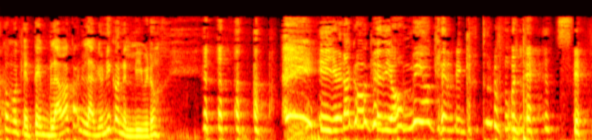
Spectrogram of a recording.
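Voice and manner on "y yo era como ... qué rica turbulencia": laughing. Real, not acted. Confessing she enjoyed the turbulence, laughing. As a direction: laugh through it, relishing the memory.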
